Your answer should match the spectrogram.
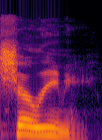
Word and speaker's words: Sherini: Now, is it Sherini, Robert? – Sherini. – Okay, so like Sonny and Sherini, that kind of thing.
